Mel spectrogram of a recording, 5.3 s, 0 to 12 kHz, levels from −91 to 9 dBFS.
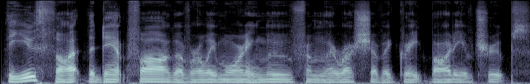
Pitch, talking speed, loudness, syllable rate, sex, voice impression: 95 Hz, 215 wpm, -18 LUFS, 4.5 syllables/s, male, masculine, very adult-like, thick, cool, sincere, calm, mature, slightly wild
